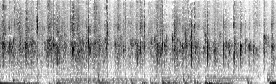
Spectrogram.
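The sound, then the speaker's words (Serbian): Audience applause for supporters of a charity house-building project, a busy crackle of many hands clapping at a fairly loud, even level, with low sustained tones running underneath. “tako da evo jedan aplauz za sve vas koji ste podržali projekat”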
